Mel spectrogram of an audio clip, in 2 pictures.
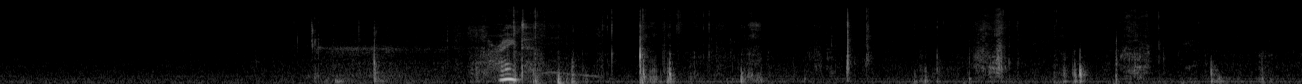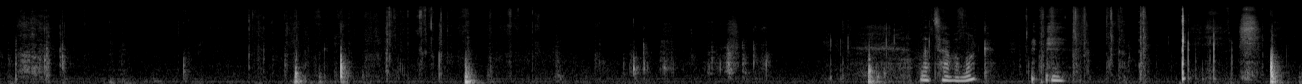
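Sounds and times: cards sliding and rustling: 3.2s - 20.8s, 23.0s - 25.8s.

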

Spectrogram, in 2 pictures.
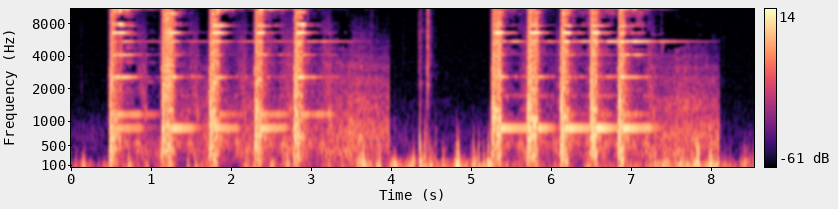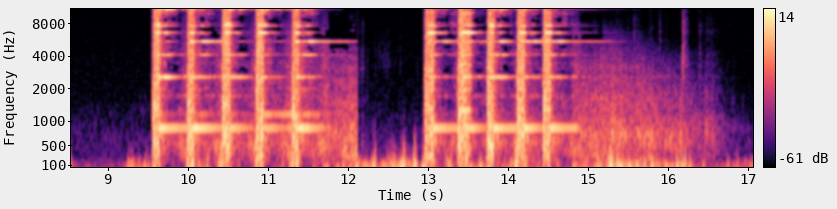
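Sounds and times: steel target ringing: 0.5s - 3.6s, 5.2s - 8.0s, 9.6s - 12.2s, 13.0s - 15.3s.

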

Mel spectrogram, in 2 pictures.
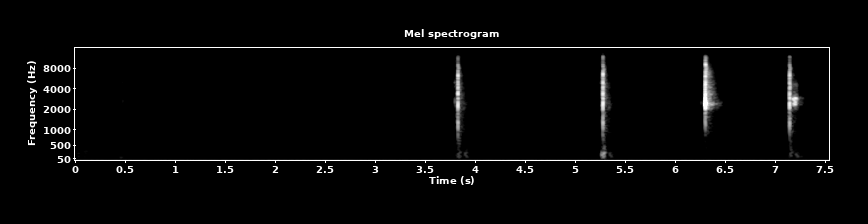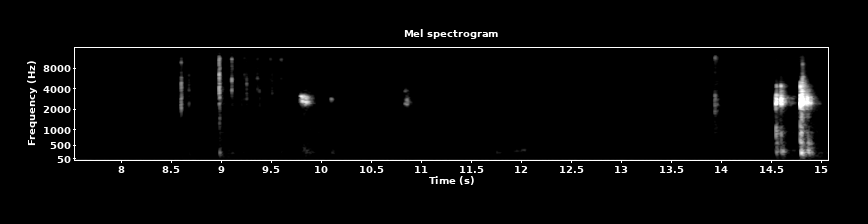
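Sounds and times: sharp clicks: 8.6s - 9.8s.

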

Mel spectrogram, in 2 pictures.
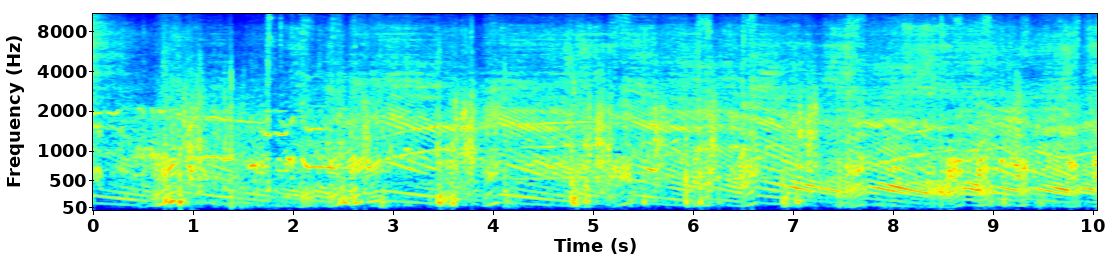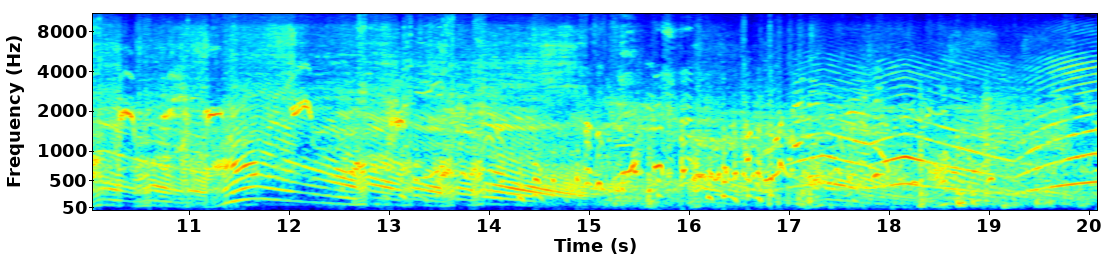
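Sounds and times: chainsaw engine revving: 0.0s - 20.0s.

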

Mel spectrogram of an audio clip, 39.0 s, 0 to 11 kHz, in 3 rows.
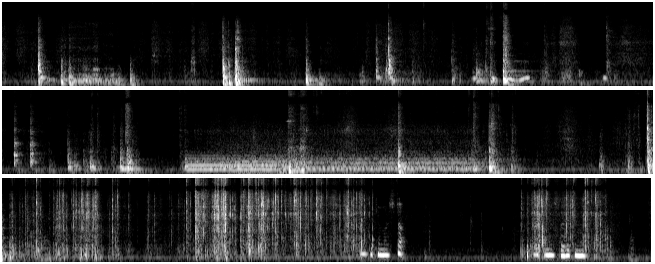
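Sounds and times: kitchen appliance humming: 16.6s - 23.0s
packet crinkling: 26.2s - 33.6s, 36.4s - 38.4s.

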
